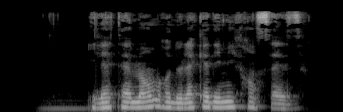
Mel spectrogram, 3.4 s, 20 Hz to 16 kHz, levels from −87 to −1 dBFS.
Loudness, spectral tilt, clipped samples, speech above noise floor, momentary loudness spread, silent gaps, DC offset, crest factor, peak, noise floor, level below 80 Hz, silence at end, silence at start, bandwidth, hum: -30 LUFS; -4 dB/octave; under 0.1%; 28 dB; 12 LU; none; under 0.1%; 24 dB; -10 dBFS; -60 dBFS; -66 dBFS; 0.4 s; 0.9 s; 12 kHz; none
